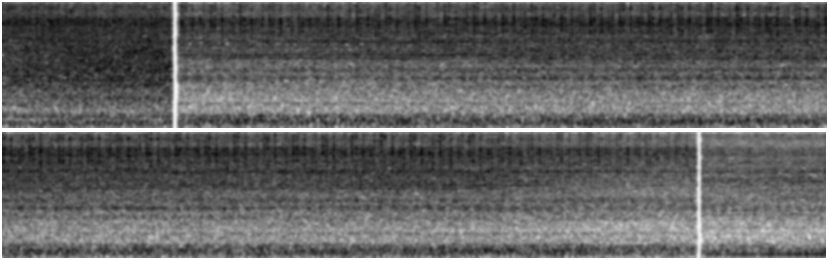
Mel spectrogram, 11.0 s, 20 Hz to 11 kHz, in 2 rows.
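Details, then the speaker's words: Ford F-150 idling while warming up after replacing the water pump, pulleys and belt for a bearing noise at start-up; even smooth idle with no squeal, chirp or bearing rumble; much quieter than before. "so now we'll just let it run sounds much quieter doesn't it hope we're on the right track"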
